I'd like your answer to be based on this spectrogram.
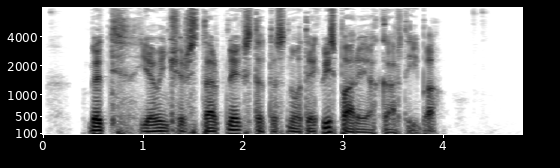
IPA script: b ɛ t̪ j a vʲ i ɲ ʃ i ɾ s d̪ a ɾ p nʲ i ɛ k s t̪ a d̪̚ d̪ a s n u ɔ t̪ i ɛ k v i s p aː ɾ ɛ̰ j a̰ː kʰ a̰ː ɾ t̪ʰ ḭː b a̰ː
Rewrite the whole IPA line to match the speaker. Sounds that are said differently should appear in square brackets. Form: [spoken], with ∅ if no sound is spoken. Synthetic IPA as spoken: b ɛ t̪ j a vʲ i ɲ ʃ i ɾ s [t̪] a ɾ p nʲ i ɛ k s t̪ a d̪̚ [t̪] a s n u ɔ t̪ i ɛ k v i s p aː ɾ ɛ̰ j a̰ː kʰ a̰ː ɾ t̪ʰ ḭː b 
